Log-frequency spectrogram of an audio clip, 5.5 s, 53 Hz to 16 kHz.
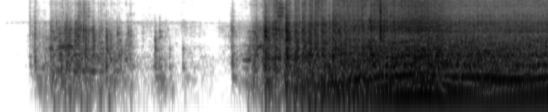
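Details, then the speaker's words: Lawn mower with Briggs & Stratton 475 engine after replacing a broken intake tube and the carburettor diaphragm: a pull, it catches and settles into a smooth, steady governed hum with no misses or surging. "Yes, it did start straight away and it seemed to run"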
